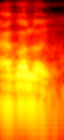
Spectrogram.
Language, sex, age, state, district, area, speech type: Assamese, male, 45-60, Assam, Kamrup Metropolitan, rural, read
